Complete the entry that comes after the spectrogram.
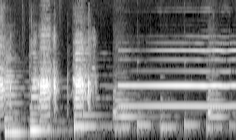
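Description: A duck quacks three times in quick, loud, raspy bursts, then stops as a steady plucked melody of sustained musical notes begins and carries on alone.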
